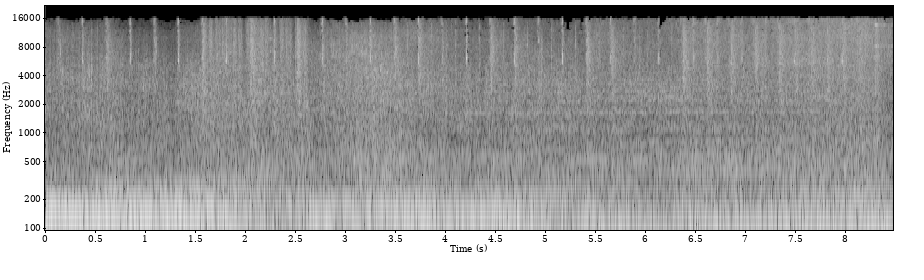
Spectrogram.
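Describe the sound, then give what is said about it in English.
Loud, dense rumbling of engines and deep booms from a trailer for the war film Dunkirk, a continuous heavy roar that hardly changes over its length. “I hope you enjoyed the trailer for Dunkirk, a film directed by Christopher Nolan”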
